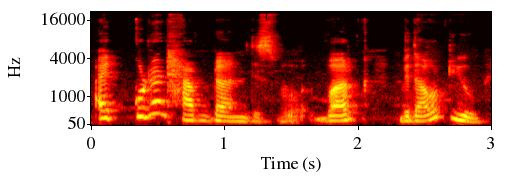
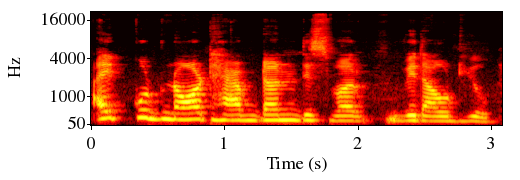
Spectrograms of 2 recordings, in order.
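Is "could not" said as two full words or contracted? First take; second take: contracted; full. First: "Could not" is squeezed into one word, couldn't. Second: "Could not" is said as two full words. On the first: The speaker calls it right. "हम ऐसे बोलेंगे I कुडंट ... short form में बोलेंगे" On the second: The speaker calls it wrong. "Speaking में बोलेंगे तो हम ऐसे नहीं बोलेंगे"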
